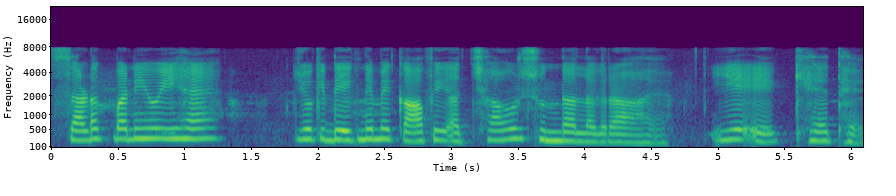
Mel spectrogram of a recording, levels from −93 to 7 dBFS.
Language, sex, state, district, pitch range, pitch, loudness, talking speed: Hindi, female, Rajasthan, Jaipur, 205-255 Hz, 235 Hz, -19 LUFS, 185 wpm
